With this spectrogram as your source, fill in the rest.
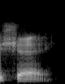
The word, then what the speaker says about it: Hsieh: Sorry, how do you pronounce it? Su-wei Hsieh.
